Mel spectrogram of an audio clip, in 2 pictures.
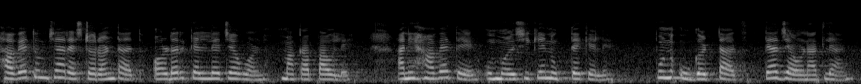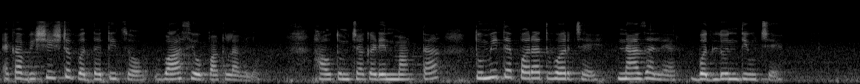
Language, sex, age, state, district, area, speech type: Goan Konkani, female, 18-30, Goa, Canacona, rural, spontaneous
